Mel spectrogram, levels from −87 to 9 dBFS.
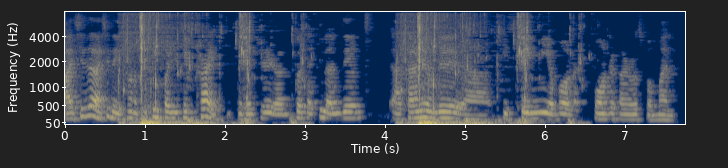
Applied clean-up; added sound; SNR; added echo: classical method Wiener filter.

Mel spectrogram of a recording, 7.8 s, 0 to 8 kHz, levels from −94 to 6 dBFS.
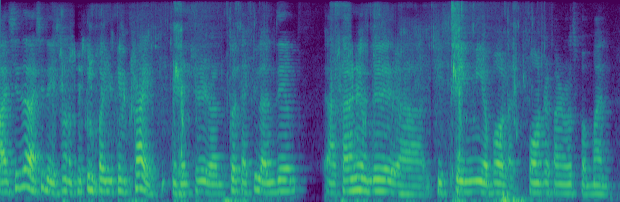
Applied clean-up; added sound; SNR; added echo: neural mask model Resemble Enhance denoiser.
